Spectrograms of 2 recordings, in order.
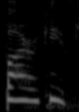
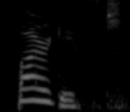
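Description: First: High, voiced echo of an order; mock incredulous repeat; disbelieving echo. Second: Soft, breath-only whisper; hushed instruction; whispered prompting. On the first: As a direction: parrot it back in protest. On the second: Acted. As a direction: whisper it like an inner nudge. God's quiet prompting, acted out.

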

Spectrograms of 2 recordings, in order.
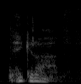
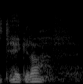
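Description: First: Whispered command; whispered repeat; whispered Jesus. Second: Soft, gentle command; low gentle voice of Jesus; hushed Jesus. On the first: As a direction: whisper it, gentle but firm. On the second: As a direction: say it softly, like Jesus speaking. Jesus quoted softly. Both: Acted.

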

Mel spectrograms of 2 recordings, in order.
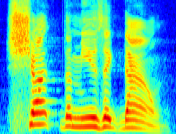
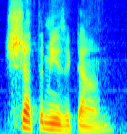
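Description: First: Slow, deliberate order; firm command. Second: Low, very soft order; hushed command. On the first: Jesus repeating his order to halt worship, slow and firm. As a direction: space out every word with authority. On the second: Jesus halting worship over the missing people, hushed and low. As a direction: drop right down to stop everything. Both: Acted.

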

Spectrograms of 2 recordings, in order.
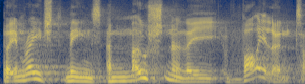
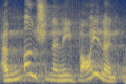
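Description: First: Said in the usual way. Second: "Emotionally violent" lifted higher with a falling finish on "violent"; emphatic. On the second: Shown as a demonstration. Preacher repeating the definition to the church, emphatic and higher. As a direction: ring out "Emotionally violent" higher, landing hard on "violent". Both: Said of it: "the word enraged means this".

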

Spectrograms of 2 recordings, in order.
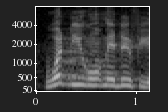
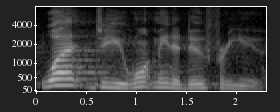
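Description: First: Quicker, brighter repeat. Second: Gentle question. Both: Acted.

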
